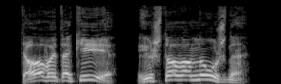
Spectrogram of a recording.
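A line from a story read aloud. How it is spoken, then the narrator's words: Distant shout after pause. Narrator (Russian): После некоторой задержки крикнули с надвратной башни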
